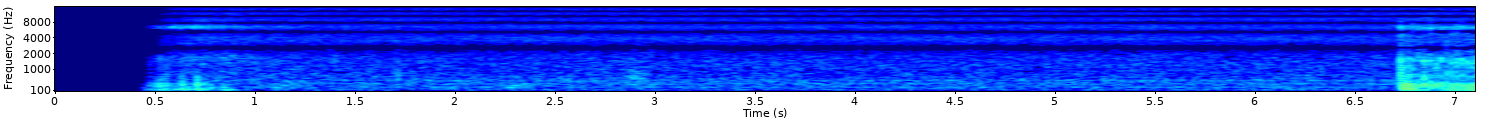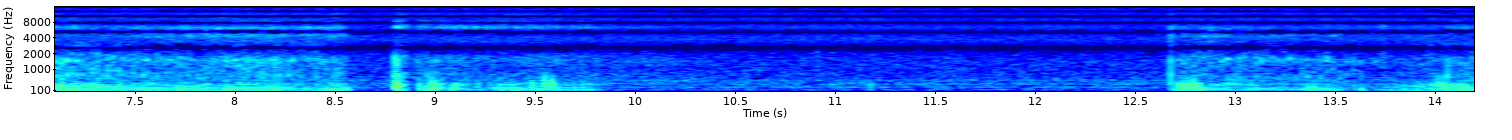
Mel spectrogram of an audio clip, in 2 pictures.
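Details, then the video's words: Sleeping puppy snoring indoors: long near-silent stretch, then a loud rasping breath burst lasting about two seconds, followed by another snore starting near the end. "Snoring Puppy"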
